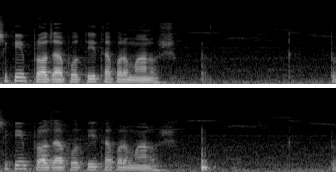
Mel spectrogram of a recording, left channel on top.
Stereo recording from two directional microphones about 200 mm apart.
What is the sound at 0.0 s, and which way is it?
Speech, 50° left (ahead or behind).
